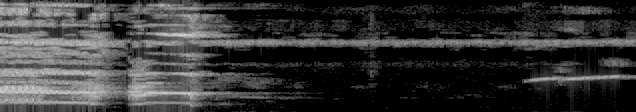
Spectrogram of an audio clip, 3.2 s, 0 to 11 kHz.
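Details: Red junglefowl during a morning trapping session on 13 December 2021; the wild bird fought twice before it was caught. The tail of a loud hoarse crow in two rough bursts, then quiet, with a faint thin rising whistle near the end.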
